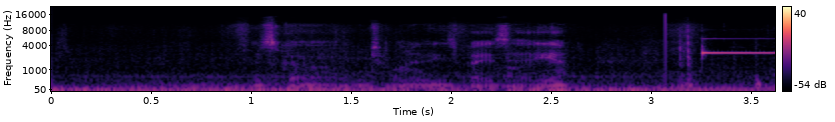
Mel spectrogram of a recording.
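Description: A young man speaks calmly from close by inside the car.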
